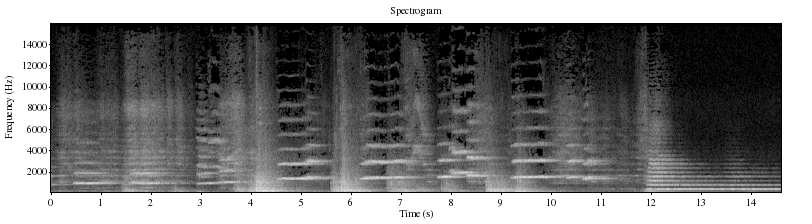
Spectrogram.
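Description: Experimental duet for saxophone neck with a tube and prepared guitar: a string of short pitched notes jumping between pitches, broken by loud noisy blasts about four, six and nine seconds in. From about twelve seconds a single steady tone is held.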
